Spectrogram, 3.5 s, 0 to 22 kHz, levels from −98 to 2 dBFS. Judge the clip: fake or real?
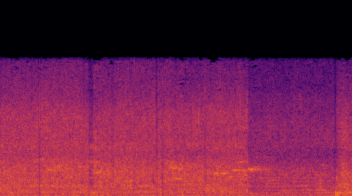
real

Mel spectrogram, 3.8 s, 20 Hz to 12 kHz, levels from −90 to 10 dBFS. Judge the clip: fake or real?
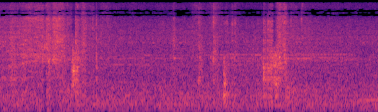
real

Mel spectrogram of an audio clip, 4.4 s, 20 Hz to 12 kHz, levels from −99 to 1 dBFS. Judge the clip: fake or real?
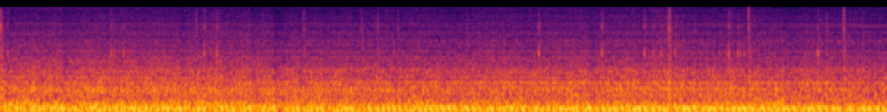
real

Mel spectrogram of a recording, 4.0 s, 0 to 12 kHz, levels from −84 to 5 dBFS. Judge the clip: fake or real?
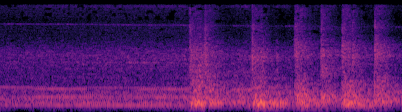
real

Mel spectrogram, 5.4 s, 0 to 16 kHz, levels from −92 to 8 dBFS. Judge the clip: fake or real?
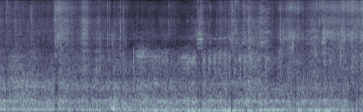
real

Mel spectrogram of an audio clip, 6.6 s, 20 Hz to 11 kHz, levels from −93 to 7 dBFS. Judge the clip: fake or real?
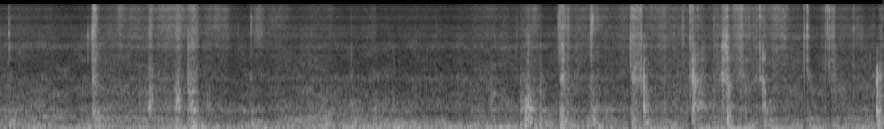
fake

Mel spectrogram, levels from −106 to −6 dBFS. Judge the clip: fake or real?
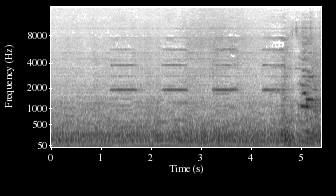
fake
